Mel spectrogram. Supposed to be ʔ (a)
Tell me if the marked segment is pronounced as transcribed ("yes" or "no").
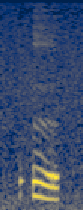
no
